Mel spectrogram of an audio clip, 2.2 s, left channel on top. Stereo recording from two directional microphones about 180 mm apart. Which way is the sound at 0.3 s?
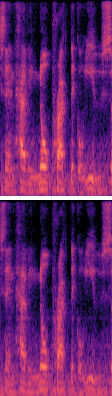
25° left (ahead or behind).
